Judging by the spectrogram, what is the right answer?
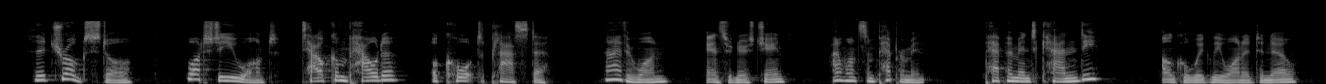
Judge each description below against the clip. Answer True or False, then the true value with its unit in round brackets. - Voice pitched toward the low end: True (130 Hz)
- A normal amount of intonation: False (8.9 semitones)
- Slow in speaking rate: True (125 wpm)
